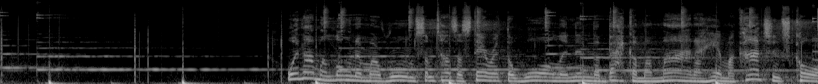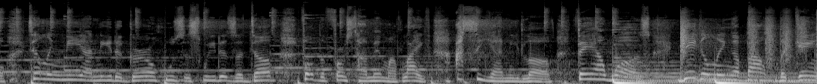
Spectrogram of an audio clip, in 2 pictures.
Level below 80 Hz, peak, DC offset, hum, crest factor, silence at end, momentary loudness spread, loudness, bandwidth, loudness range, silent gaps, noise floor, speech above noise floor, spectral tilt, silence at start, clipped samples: -26 dBFS; -2 dBFS; under 0.1%; none; 22 dB; 0 s; 16 LU; -24 LUFS; 16.5 kHz; 9 LU; none; -44 dBFS; 22 dB; -5 dB/octave; 0 s; under 0.1%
